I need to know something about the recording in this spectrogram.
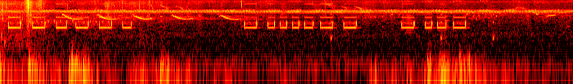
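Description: A man digs and scrapes at the soil by hand.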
